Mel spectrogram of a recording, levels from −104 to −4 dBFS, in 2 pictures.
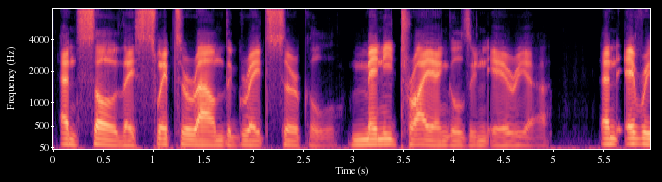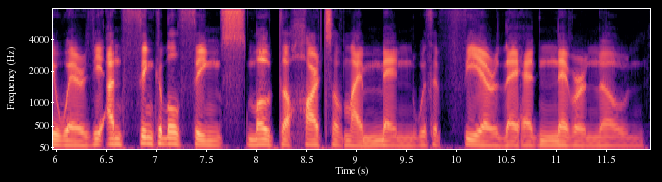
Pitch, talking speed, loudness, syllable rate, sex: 95 Hz, 150 wpm, -22 LUFS, 4.0 syllables/s, male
